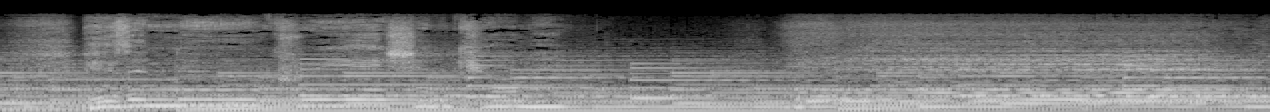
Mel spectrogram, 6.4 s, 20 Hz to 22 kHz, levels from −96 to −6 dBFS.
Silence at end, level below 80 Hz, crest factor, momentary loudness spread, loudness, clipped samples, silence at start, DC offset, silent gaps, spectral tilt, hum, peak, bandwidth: 0 s; -36 dBFS; 14 dB; 5 LU; -24 LUFS; under 0.1%; 0 s; under 0.1%; none; -5 dB/octave; none; -10 dBFS; 14 kHz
